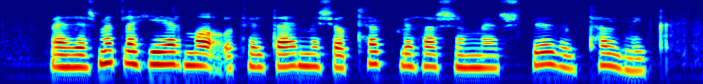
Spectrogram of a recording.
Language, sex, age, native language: Icelandic, female, 40-49, Icelandic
